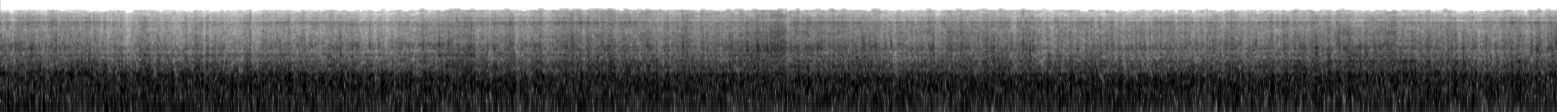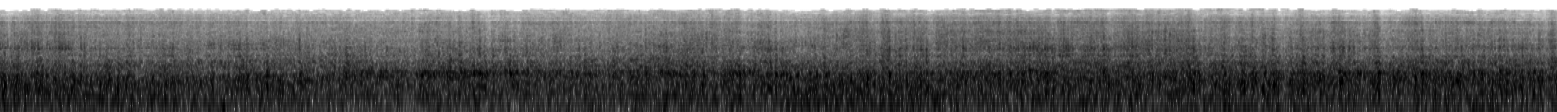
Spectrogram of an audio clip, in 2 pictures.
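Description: Longboard urethane wheels rolling over rough asphalt: a steady, even rumble throughout.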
